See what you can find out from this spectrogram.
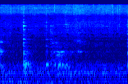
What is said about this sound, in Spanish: Así lo voy a sofreír un ratito para que todo esté a tiempo.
